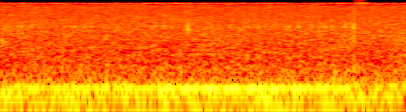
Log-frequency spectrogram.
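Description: A low, steady hum that stops shortly before the end, over a faint low rumble.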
